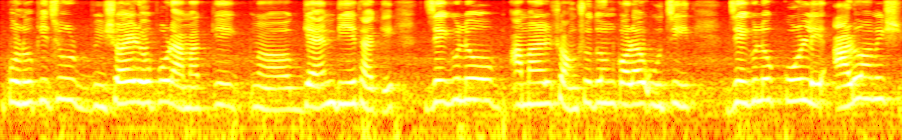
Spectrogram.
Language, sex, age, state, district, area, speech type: Bengali, female, 18-30, West Bengal, Kolkata, urban, spontaneous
